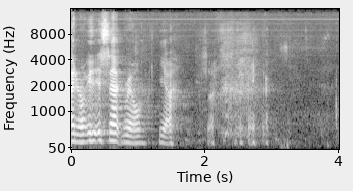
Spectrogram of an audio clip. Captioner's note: chuckles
